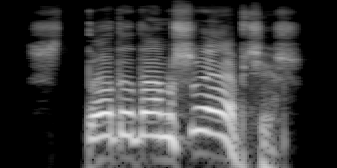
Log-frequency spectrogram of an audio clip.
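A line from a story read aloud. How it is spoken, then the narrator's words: Shouting. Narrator (Russian): выкрикнул один из ниндзя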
